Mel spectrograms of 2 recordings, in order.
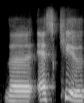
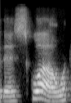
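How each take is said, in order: First: Letters "S Q" spelled out one by one; the forensics abbreviation "S Q" said as letters. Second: "squo" blended into one quick word. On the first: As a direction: say "S Q" as two separate letters. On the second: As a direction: say "squo" as a single syllable, skwoh. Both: Shown as a demonstration. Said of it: "If you're in forensics".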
